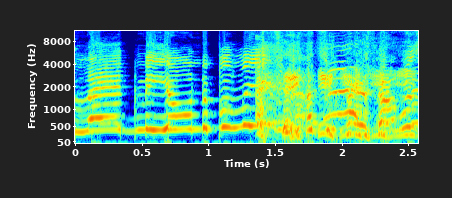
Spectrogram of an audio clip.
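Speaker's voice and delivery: high, loud laughing protest. Real, not acted. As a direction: protest while laughing hard. Laughing at being tricked.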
